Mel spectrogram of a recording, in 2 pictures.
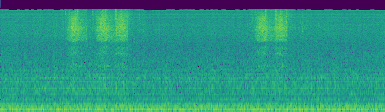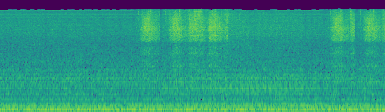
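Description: Rain patters against the windshield.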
